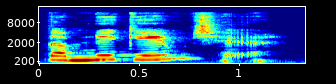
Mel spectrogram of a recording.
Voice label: how are you, gujarati; તમને કેમ છે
